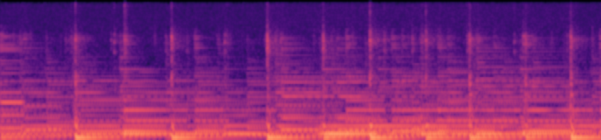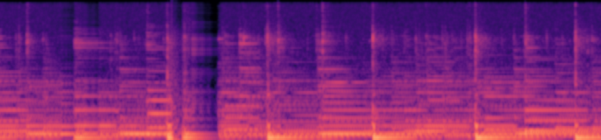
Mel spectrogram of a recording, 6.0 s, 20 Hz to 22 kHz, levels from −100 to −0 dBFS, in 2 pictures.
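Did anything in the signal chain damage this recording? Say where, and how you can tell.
Yes. From 1.34 to 2.88 s a doubled audio track appears. A full-band copy trails the original by about a third of a second and sits about 5 dB lower. It starts and stops abruptly, with no decay or room colour, which rules out a real echo. The likely cause is a duplicated routing or capture path at the playback or mixing stage.

From 3.31 to 4.12 s there is repeated packet loss, which sounds choppy and robotic. There are four gaps, the longest 120 ms, and roughly 37% of that span is concealment. The network dropped or delayed packets, and the decoder bridged each hole by extending the last sound. Those stretched fills, rather than clean silences, are what distinguish this from simple dropouts.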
